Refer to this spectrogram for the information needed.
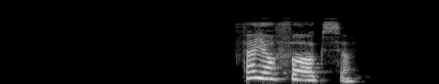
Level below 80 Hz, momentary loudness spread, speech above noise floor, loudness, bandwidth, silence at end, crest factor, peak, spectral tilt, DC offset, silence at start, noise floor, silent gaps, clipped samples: -64 dBFS; 14 LU; over 76 dB; -15 LUFS; 9.2 kHz; 0.85 s; 18 dB; -2 dBFS; -5 dB/octave; under 0.1%; 2.45 s; under -90 dBFS; none; under 0.1%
